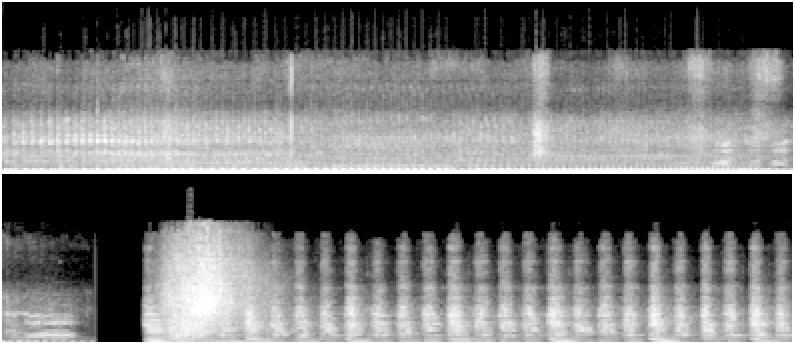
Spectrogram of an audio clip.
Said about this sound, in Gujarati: બાઇક ચાલુ થવા દે યાર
